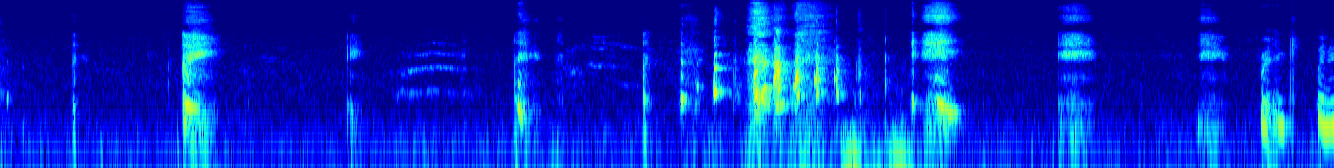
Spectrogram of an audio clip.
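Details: A male pet cat gives a string of short, uneven meows, as if practising his meowing, with people laughing and talking nearby.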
